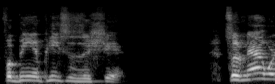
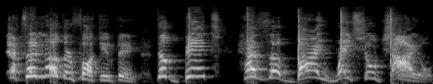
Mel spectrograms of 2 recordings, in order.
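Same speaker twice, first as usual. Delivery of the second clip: outraged outburst; 8 semitones higher, 3 dB louder than usual. Real, not acted. Sudden outraged remembering.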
